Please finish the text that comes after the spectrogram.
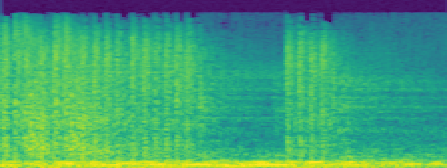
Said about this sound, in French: J'entends au loin des coups de feu, et mes camarades doivent tomber les uns après les autres.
